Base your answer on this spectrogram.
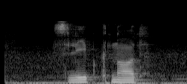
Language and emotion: Russian, neutral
